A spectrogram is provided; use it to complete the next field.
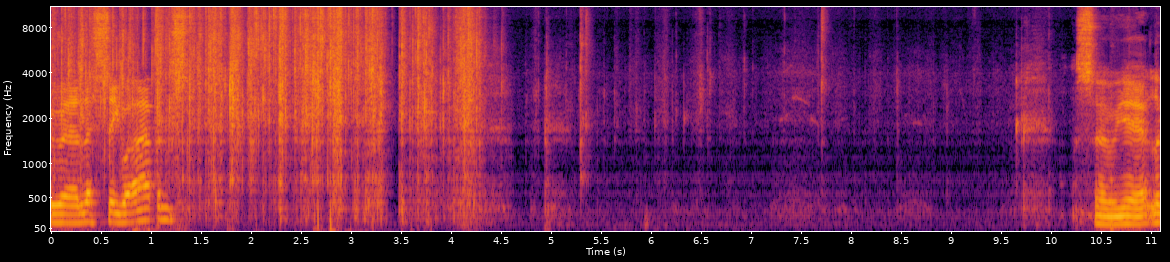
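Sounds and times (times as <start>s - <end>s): plastic wrapper crinkling: 0.0s - 7.0s.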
